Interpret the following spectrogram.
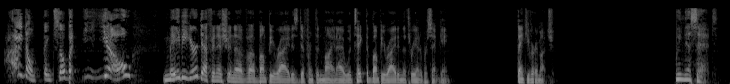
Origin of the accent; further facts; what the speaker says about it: United States; born there; I was born in America. Greatest time in human history.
